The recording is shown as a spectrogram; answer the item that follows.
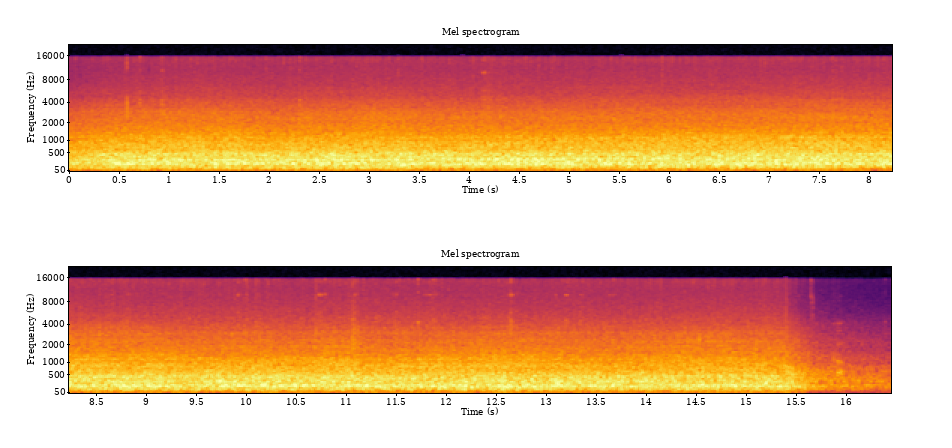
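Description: Steady road and engine noise heard inside a car driving on a snow- and slush-covered highway. It starts abruptly and drops away shortly before the end.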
